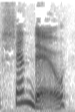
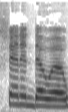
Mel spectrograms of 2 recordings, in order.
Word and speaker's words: Shenandoah: The other is that Kes included how to pronounce the town of Shendo, which is specifically spelled like Shenandoah, which is pronounced Shenandoah when used for other parts of the world in other places.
